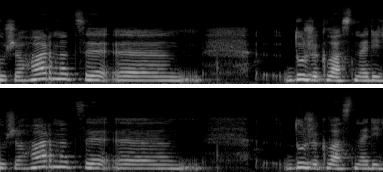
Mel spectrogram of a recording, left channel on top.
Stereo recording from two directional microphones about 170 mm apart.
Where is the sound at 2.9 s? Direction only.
25° left (ahead or behind).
